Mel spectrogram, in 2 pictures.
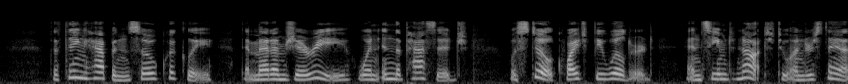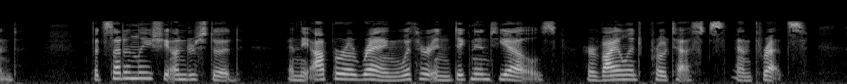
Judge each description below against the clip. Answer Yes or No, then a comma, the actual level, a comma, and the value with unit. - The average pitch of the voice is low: No, high, 230 Hz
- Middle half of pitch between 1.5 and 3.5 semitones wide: Yes, average, 2.9 semitones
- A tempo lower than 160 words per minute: Yes, slow, 135 wpm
